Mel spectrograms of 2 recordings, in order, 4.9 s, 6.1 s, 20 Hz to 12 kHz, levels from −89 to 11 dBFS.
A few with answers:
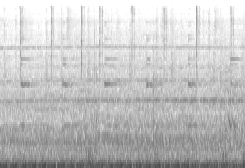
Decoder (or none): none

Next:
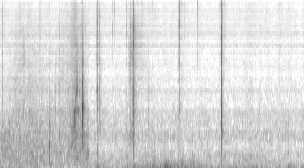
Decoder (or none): codec, HILCodec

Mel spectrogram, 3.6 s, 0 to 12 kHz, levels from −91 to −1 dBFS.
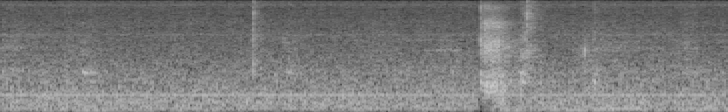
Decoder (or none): none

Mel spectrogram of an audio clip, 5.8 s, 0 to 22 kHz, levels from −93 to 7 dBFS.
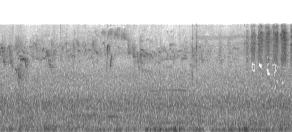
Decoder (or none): none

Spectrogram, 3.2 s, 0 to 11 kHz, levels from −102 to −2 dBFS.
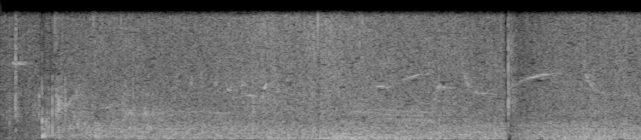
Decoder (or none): none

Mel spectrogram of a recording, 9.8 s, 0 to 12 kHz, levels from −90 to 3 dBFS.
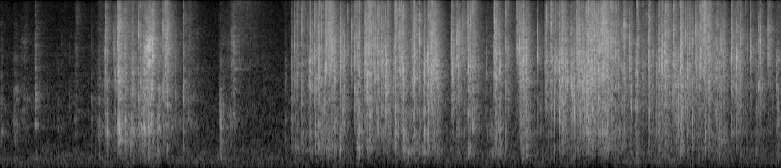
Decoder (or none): none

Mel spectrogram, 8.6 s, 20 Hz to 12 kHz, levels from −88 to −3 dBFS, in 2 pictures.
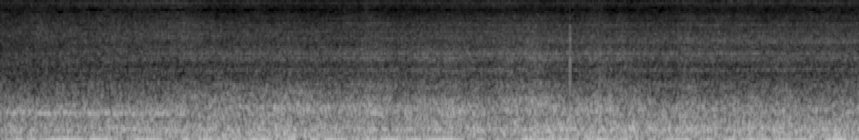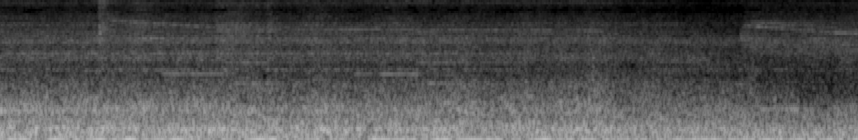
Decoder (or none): none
